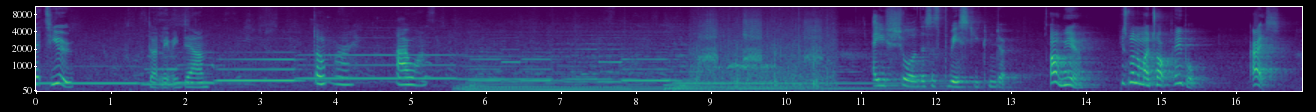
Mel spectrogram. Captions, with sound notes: That's you. Don't let me down. - Don't worry. I won't. (gentle orchestra music) (crow cawing) - Are you sure this is the best you can do? - Aren't you? He's one of my top people. Ace.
